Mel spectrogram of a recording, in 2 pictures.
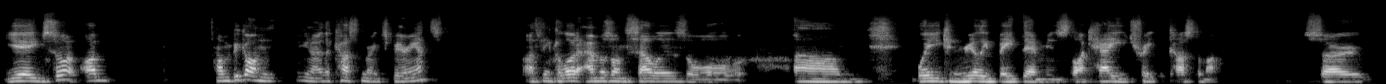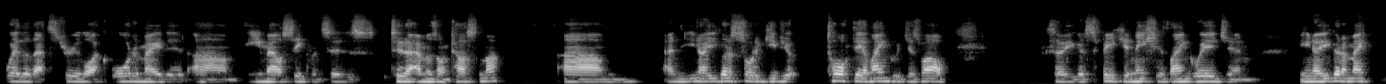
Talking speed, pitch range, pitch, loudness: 165 wpm, 120-145 Hz, 130 Hz, -20 LUFS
